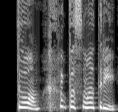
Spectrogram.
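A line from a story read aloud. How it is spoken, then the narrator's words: Laughing. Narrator (Russian): смеясь, она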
